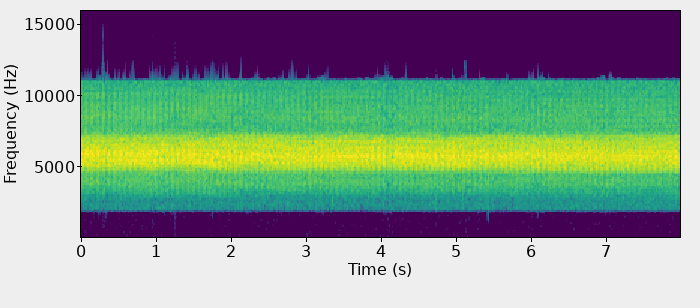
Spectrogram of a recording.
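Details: American swamp cicada, a 32 mm cicada from the USA, producing a loud, continuous, high-pitched buzzing drone that holds steady without a break throughout.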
